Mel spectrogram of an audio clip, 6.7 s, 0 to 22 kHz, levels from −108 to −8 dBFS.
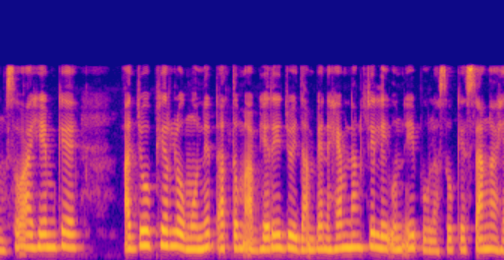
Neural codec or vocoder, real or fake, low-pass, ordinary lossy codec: none; real; none; none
